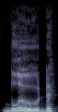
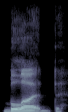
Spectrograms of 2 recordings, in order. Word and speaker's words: blood: First pronunciation. It's not blood, it's blood.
